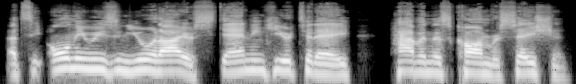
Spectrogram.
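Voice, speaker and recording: A middle-aged man from Iran tells his story with the sweep of a speaker on stage, building every point toward a big finish. His voice sits a little high for a man. It sounds dry and close, with no room around it. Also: fairly quick, no echo. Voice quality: emphatic, orator-like delivery. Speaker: podcast guest. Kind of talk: impassioned storytelling.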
